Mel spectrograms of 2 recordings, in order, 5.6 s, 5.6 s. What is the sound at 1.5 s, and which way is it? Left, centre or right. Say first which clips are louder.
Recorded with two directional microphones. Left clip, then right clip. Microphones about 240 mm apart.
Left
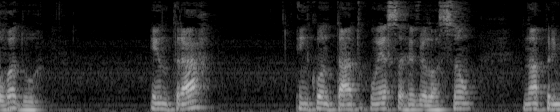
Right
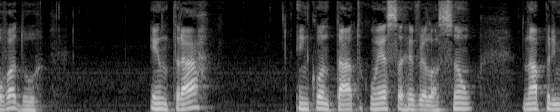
Speech: right 9 dB; right.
